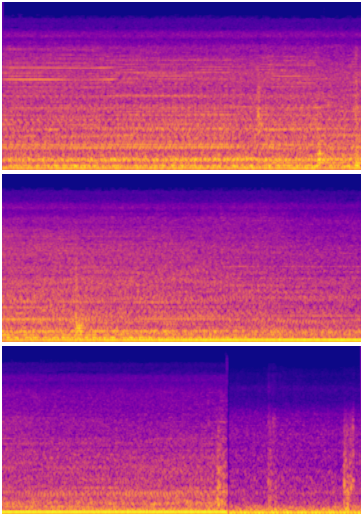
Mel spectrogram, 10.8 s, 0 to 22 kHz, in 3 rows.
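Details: Komatsu PC130-6 excavator diesel idling after fuel tank replacement, refuel and hand-pump priming: steady, even low thrum with no knocks or misses, settling smoothly before shutoff; it is purring, running as it should.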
